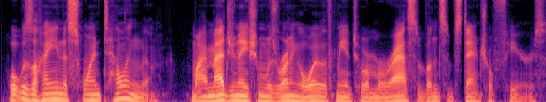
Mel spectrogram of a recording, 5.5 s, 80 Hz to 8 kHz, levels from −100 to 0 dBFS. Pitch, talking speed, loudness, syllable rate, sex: 100 Hz, 220 wpm, -20 LUFS, 6.8 syllables/s, male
